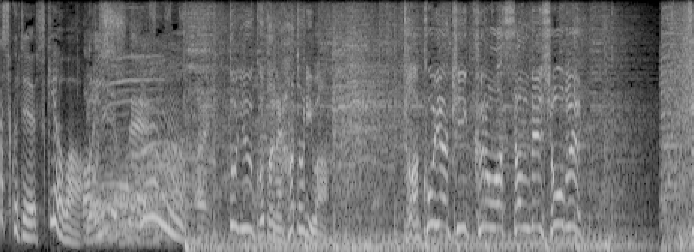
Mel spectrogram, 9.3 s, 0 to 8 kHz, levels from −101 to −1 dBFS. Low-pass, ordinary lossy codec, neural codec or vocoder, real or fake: none; none; none; real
